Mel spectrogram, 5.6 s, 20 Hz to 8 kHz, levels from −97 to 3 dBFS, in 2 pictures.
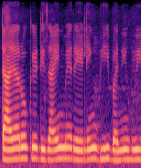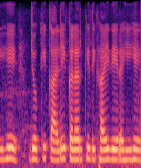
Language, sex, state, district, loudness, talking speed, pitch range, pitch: Hindi, female, Odisha, Malkangiri, -15 LUFS, 190 wpm, 175-190 Hz, 180 Hz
